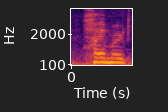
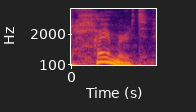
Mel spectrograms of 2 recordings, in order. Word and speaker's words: Hymirth: Hymirth, I think is how you pronounce it, but anyways, on the bottom left hand side here of Dusk Towers, we've got ourselves Freak, sorry.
